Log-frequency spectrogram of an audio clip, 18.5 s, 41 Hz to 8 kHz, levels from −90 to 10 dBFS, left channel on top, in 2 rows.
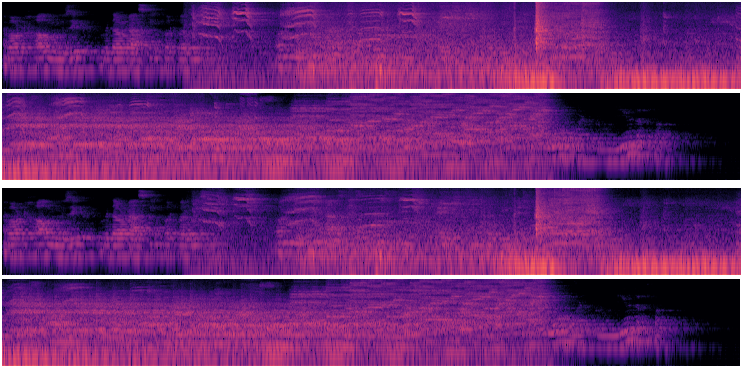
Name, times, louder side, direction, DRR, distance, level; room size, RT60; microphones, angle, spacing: voice 1, 0.0-2.8 3.4-7.7 9.1-10.8 11.2-14.5, equal, 5° right, -5 dB, 2.4 m, -46 dB
sound 1, 2.3-12.4, left 6 dB, 90° left, 0.9 m, -43 dB
sound 2, 3.6-11.8, left 5 dB, 25° left, 0.3 m, -39 dB
sound 3, 6.1-16.0, equal, 25° right, 2.3 m, -35 dB
voice 2, 16.0-17.4, right 1 dB, 45° right, -2 dB, 2.4 m, -46 dB
9.4 x 6.1 x 5.8 m, 1.1 s
head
